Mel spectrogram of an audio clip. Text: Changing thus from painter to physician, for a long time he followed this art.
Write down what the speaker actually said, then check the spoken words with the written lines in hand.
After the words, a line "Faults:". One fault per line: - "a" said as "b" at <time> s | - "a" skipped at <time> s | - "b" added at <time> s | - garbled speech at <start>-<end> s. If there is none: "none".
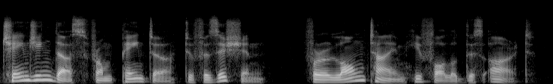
Changing thus from painter to physician, for a long time he followed this art.
Faults:
none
